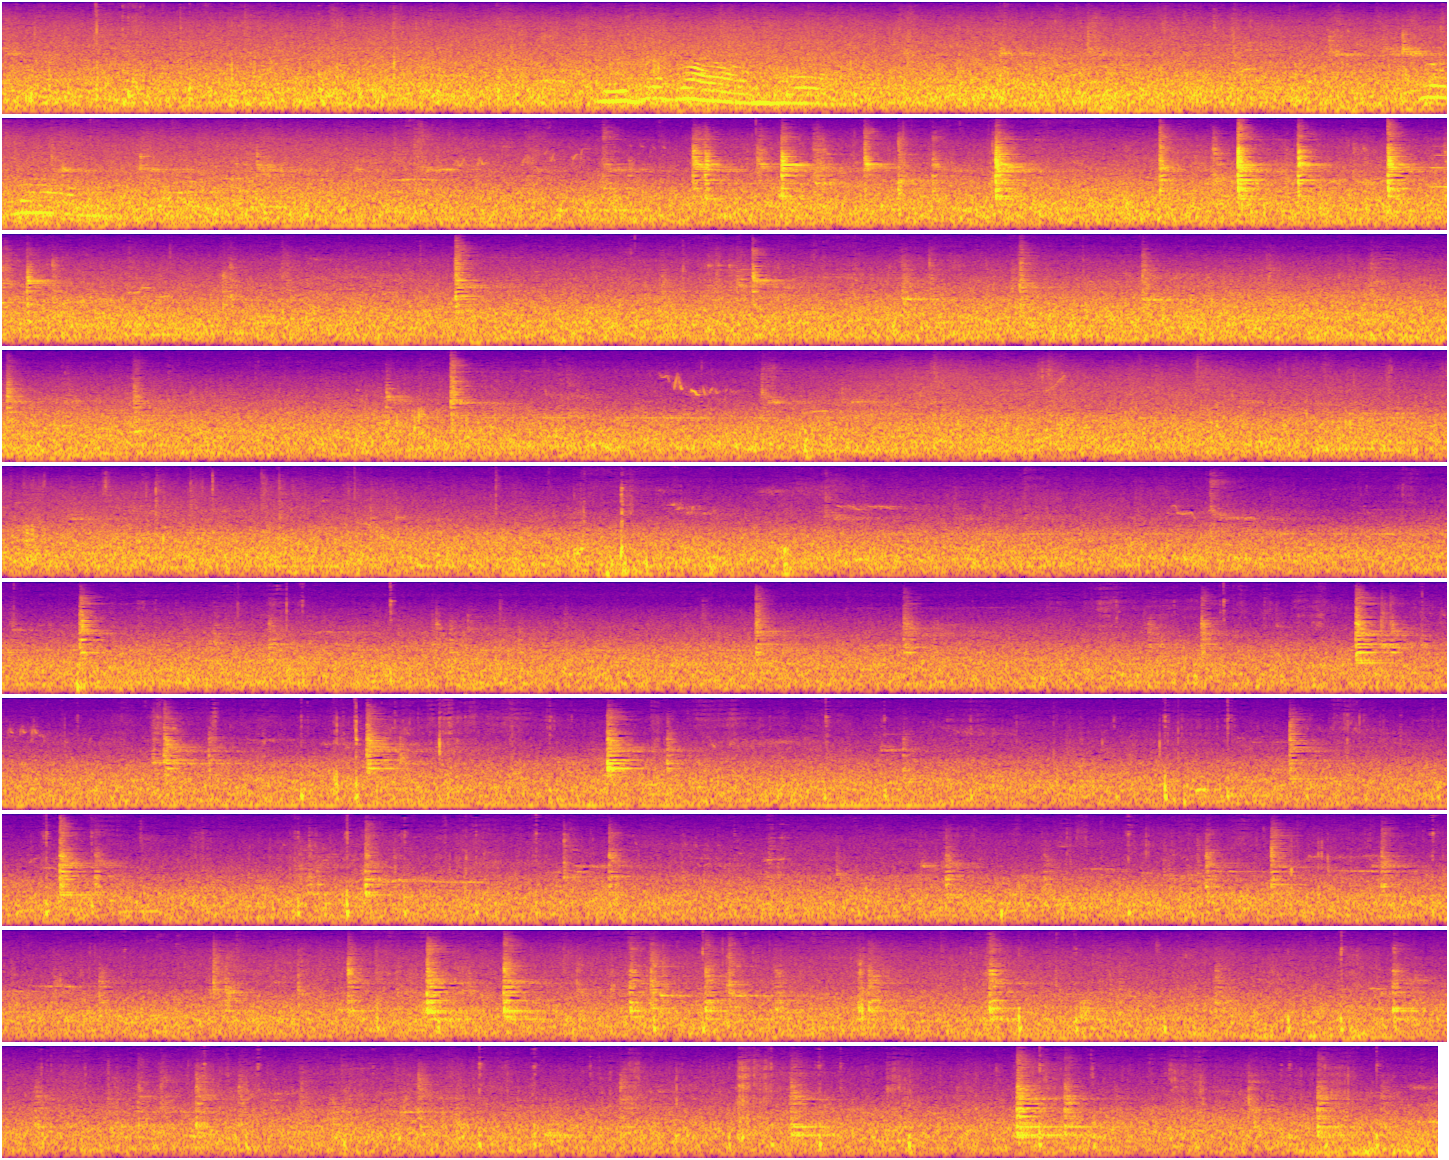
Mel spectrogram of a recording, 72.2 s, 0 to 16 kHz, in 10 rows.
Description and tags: Ambiente - campo con bandera tranquilo
Environment of a quiet yard with a flag rope beating
MONO reccorded with Sennheiser 416
ambience, flag-rope, yard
